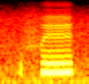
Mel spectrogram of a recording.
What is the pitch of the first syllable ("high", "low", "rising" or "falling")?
high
